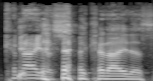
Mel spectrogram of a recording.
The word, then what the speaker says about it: Cnidus: Cnidus. – There you go. That's close. – I thought it was a silent C.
